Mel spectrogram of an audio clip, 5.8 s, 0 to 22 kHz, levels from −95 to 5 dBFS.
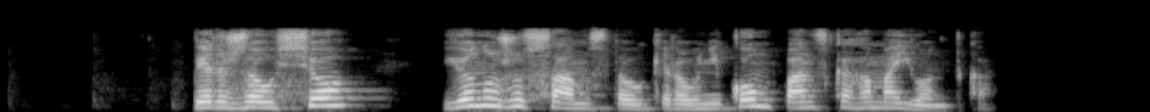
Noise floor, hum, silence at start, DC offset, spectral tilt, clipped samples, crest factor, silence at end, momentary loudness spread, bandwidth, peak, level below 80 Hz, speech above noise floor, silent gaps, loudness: -74 dBFS; none; 0.95 s; under 0.1%; -3 dB/octave; under 0.1%; 16 dB; 0.85 s; 14 LU; 7.8 kHz; -2 dBFS; -64 dBFS; 58 dB; 2.09-2.20 s; -16 LUFS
